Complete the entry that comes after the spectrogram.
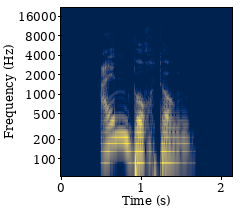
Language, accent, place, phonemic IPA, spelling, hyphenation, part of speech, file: German, Germany, Berlin, /ˈaɪ̯nˌbʊxtʊŋ/, Einbuchtung, Ein‧buch‧tung, noun, De-Einbuchtung.ogg
- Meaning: 1. indentation, bay 2. incarceration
